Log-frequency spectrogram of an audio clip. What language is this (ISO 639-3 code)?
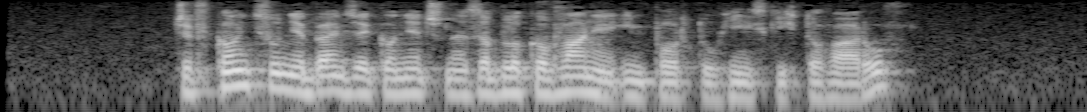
pol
